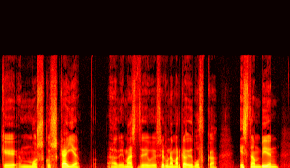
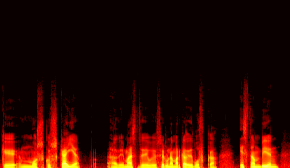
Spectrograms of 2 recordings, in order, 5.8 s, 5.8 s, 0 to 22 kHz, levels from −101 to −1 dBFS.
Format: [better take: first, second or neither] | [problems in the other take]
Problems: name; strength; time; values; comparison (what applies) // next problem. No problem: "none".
first | muffled; very; fading above 1.5 kHz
